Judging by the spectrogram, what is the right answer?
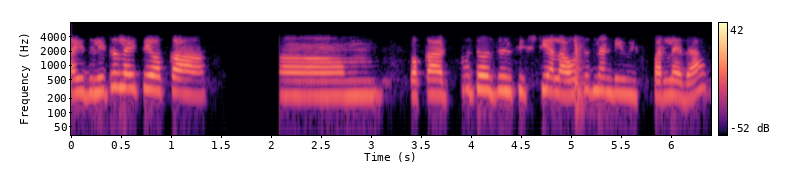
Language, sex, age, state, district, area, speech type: Telugu, female, 18-30, Andhra Pradesh, Kadapa, rural, conversation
